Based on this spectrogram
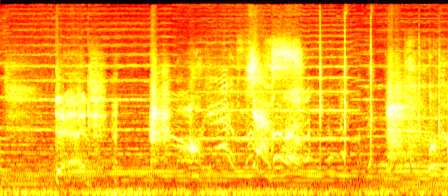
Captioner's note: cheering; sobbing Continues; applause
